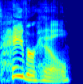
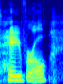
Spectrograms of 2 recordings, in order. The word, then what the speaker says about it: Haverhill: the name of a Massachusetts town as it is spelled which is Haverhill but the way that Massachusetts town is pronounced is Haverhill and when I heard them say it I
